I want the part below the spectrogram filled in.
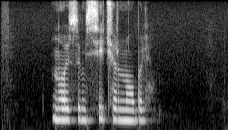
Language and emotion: Russian, neutral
